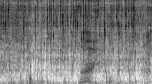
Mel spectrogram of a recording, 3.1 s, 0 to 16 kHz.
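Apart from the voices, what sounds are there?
coolant draining from Mercedes GL320 radiator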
